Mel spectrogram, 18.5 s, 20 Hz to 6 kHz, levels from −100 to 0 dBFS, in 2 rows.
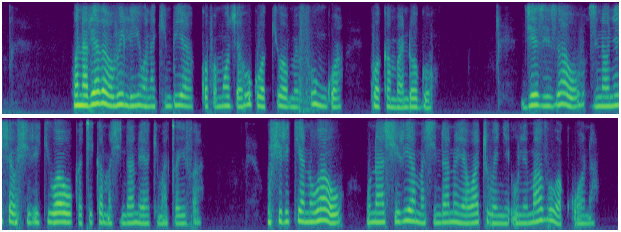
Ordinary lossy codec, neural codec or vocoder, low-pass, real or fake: Opus, 16 kbps; none; 5.4 kHz; real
